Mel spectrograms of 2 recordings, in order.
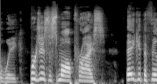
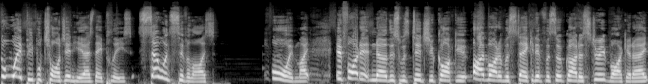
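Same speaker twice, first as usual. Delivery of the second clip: acted, put-on British accent. The speaker voices a character's lines in a put-on british accent. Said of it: "British accent".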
